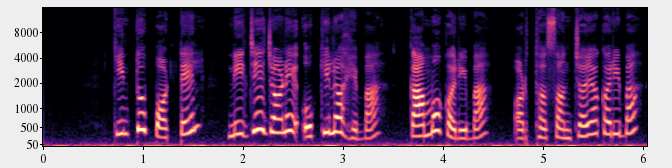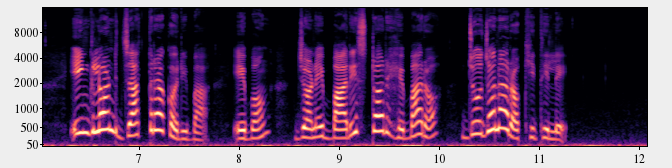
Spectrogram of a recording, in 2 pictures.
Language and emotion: Odia, neutral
